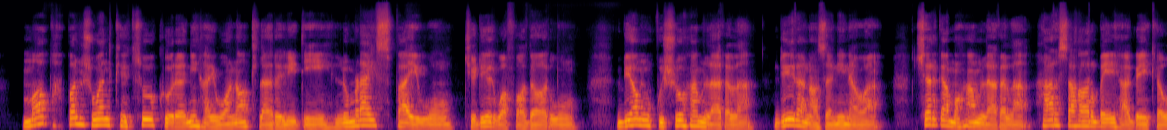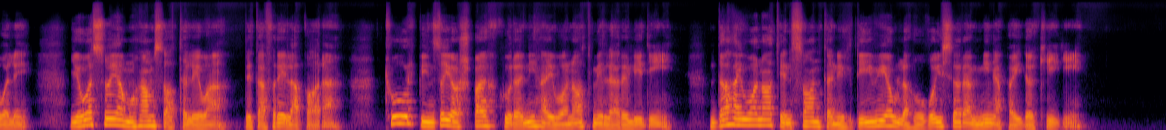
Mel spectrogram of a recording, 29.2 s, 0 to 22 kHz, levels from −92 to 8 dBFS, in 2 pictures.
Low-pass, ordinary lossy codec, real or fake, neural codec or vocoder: 19.8 kHz; none; fake; codec, 44.1 kHz, 7.8 kbps, DAC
